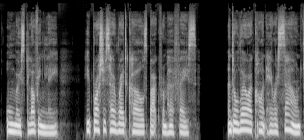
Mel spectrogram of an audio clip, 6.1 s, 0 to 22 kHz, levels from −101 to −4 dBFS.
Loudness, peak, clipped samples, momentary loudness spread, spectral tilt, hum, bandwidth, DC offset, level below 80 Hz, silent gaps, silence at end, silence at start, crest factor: -20 LUFS; -6 dBFS; under 0.1%; 7 LU; -5 dB/octave; none; 18 kHz; under 0.1%; -58 dBFS; 4.00-4.46 s; 0 s; 0.1 s; 14 dB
